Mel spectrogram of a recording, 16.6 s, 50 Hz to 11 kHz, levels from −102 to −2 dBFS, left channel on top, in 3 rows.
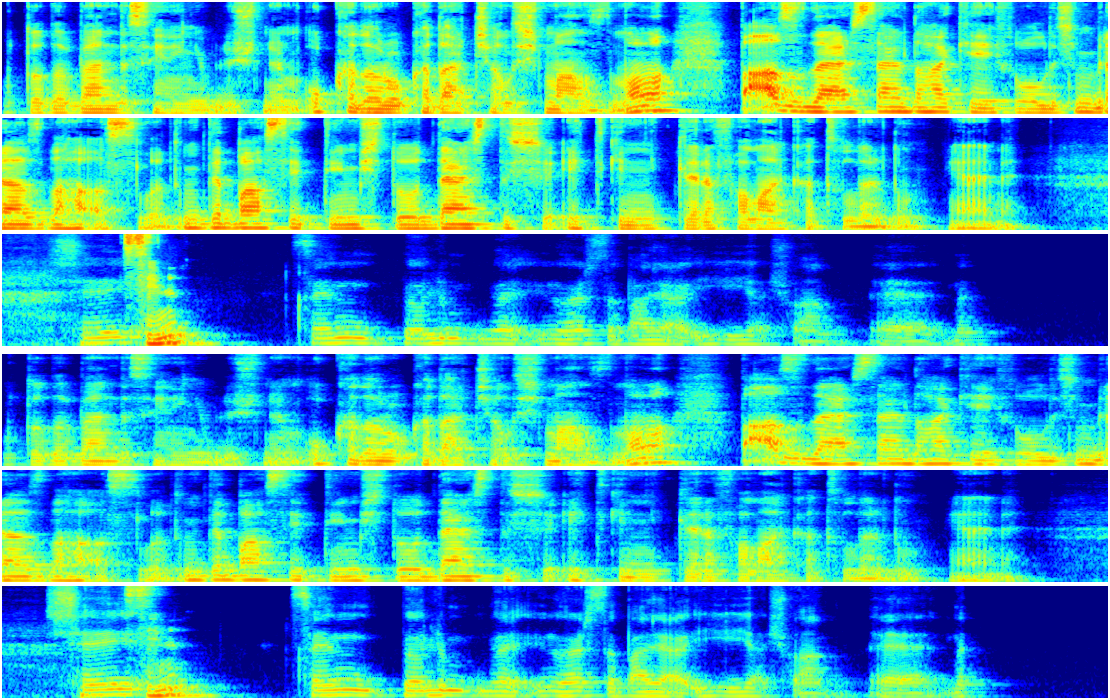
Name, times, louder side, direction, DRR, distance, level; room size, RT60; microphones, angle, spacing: voice 1, 0.0-10.6 10.9-11.3 11.7-12.0, left 7 dB, 80° left, 0.3 m, -27 dB
voice 2, 11.3-11.8 12.5-15.9, right 3 dB, 80° right, 0.4 m, -38 dB
2.7 x 2.1 x 2.9 m
head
